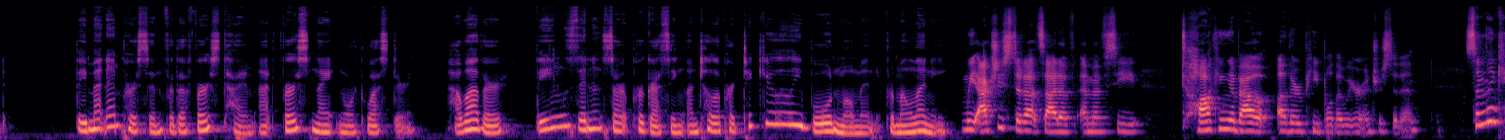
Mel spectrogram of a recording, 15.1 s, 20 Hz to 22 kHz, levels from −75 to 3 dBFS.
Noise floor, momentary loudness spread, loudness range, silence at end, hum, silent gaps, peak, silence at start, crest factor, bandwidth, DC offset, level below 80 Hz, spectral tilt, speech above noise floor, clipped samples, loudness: -62 dBFS; 14 LU; 4 LU; 0 s; none; none; -2 dBFS; 0.05 s; 18 dB; 19 kHz; under 0.1%; -54 dBFS; -5 dB/octave; 41 dB; under 0.1%; -21 LUFS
